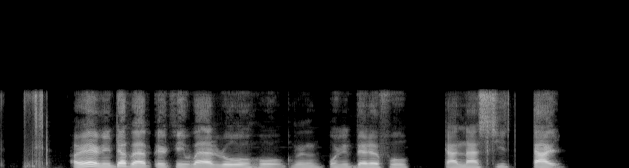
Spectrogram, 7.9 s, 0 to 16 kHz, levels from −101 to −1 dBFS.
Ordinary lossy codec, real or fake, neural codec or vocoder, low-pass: none; fake; codec, 16 kHz, 0.5 kbps, FunCodec, trained on LibriTTS, 25 frames a second; 7.2 kHz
